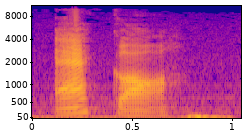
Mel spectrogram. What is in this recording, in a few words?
where, language class dictionary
